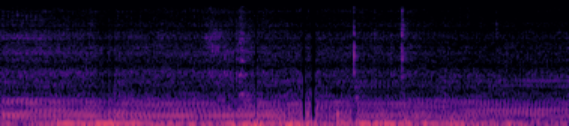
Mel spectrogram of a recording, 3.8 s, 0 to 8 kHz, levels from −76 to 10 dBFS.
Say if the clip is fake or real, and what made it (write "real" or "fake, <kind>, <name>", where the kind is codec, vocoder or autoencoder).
real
